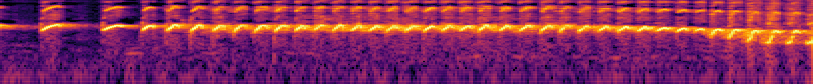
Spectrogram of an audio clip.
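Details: White-rumped shama (murai batu) song: one rising whistled note, a short pause, then a long rapid chain of crisp upslurred notes that slows and drops lower toward the end; a clean recording with no background noise.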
